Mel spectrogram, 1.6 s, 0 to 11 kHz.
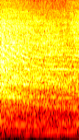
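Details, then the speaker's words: Carbureted BMW E30 after the intake was removed: crisp, even revs with clean throttle pickup and no stumble. Healthy revving, best it has ever run. "never had that good throttle response carburetors are weird do you hear this thing purring right now"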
